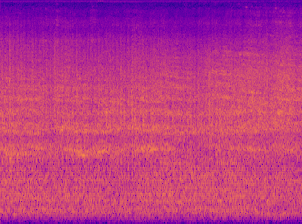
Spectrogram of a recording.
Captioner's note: train passes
